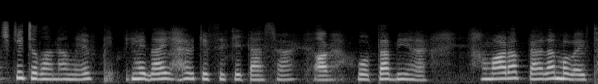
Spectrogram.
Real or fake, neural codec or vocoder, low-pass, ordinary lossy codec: fake; codec, 16 kHz, 0.5 kbps, FunCodec, trained on Chinese and English, 25 frames a second; none; none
